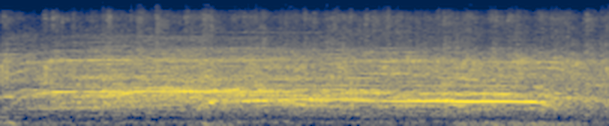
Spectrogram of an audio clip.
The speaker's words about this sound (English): Do I have anybody who's linked arms with somebody and you're doing the work of the kingdom? If that you, jump up and scream.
